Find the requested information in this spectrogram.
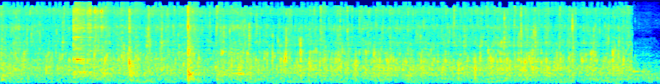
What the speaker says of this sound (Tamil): காடை நல்லா கொதிக்குது.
